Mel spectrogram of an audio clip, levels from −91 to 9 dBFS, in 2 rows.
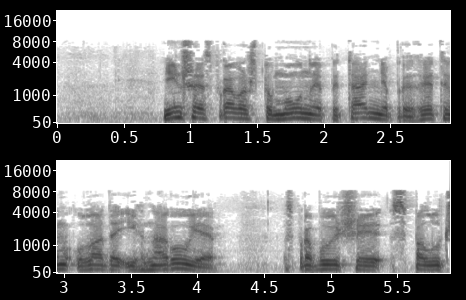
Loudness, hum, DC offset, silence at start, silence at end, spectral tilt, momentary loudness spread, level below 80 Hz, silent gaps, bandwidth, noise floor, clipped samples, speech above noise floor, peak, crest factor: -19 LUFS; none; under 0.1%; 0.8 s; 0 s; -5.5 dB/octave; 4 LU; -48 dBFS; none; 8.8 kHz; -46 dBFS; under 0.1%; 28 dB; -4 dBFS; 16 dB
